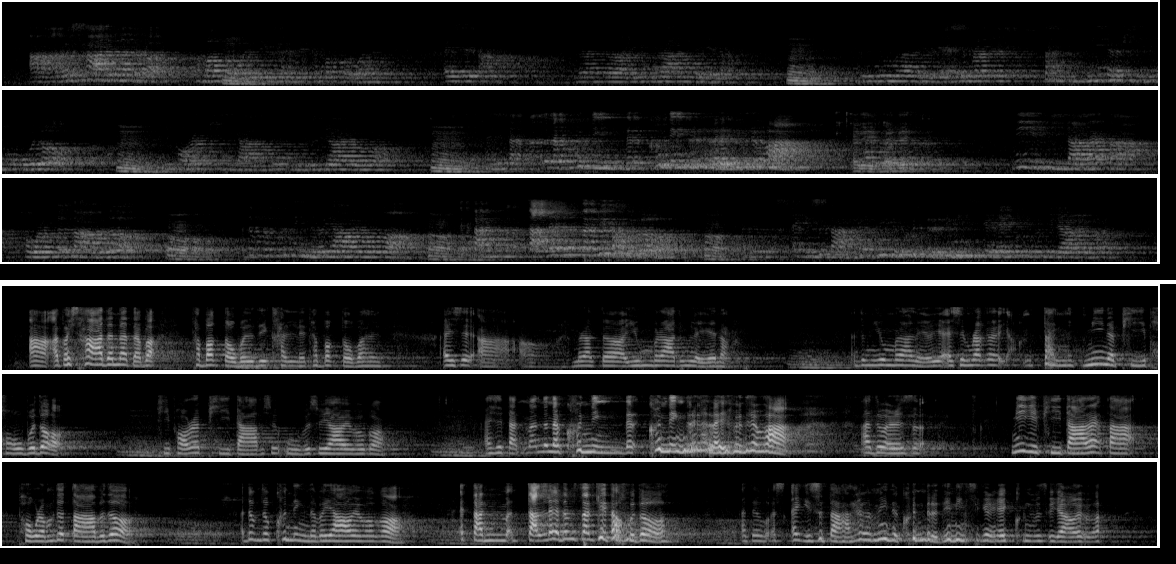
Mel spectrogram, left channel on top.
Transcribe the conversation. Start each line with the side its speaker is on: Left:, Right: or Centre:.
Right: ꯑꯥ ꯑ ꯄꯩꯁꯥꯗ ꯅꯠꯇꯕ ꯊꯕꯛ ꯇꯧꯕꯗꯗꯤ
Left: ꯎꯝ
Right: ꯈꯜꯂꯦ ꯊꯕꯛ ꯇꯧꯕ ꯍꯥꯏ ꯑꯩꯁꯦ ꯑꯥ ꯑ ꯃꯔꯛꯇ ꯌꯨꯝ ꯕꯔꯥ ꯑꯗꯨꯝ ꯂꯩꯌꯦꯅꯥ
Left: ꯎꯝ
Right: ꯑꯗꯨꯝ ꯌꯨꯝ ꯕꯔꯥ ꯂꯩꯕꯒꯤ ꯑꯩꯁꯦ ꯃꯔꯛꯇ ꯌꯥꯝ ꯇꯟꯅ ꯃꯤꯅ ꯐꯤ ꯐꯧꯕꯗꯣ
Left: <unintelligible> ꯎꯝ
Right: ꯐꯤ ꯐꯥꯎꯔ ꯐꯤ ꯇꯥꯕꯁꯨ ꯎꯕꯁꯨ ꯌꯥꯎꯋꯦꯕꯀꯣ
Left: ꯎꯝ
Right: ꯑꯩꯁꯦ ꯇꯠꯃꯟꯗꯅ ꯈꯨꯅꯤꯡꯗ ꯈꯨꯟꯅꯤꯡꯗ꯭ꯔꯒ ꯂꯩꯕꯅꯦꯕꯥ
Left: ꯀꯔꯤ
Right: ꯑꯗꯨ
Left: ꯍꯥꯏꯗꯤ
Right: ꯑꯣꯏꯔꯁꯨ ꯃꯤꯒꯤ ꯐꯤ ꯇꯥꯔ ꯇꯥ ꯐꯧꯔꯝꯕꯗꯣ ꯇꯥꯕꯗꯣ
Left: ꯑꯣ ꯑꯣ
Right: ꯑꯗꯨꯝꯗꯣ ꯈꯨꯟꯅꯤꯡꯅꯕ ꯌꯥꯎꯋꯦꯕꯀꯣ
Left: ꯑꯣ ꯑꯥ ꯑꯥ
Right: ꯑꯦ ꯇꯟꯕ ꯇꯜꯂꯦ ꯑꯗꯨꯝ ꯆꯠꯀꯦ ꯇꯧꯕꯗꯣ
Left: ꯑꯥ
Right: ꯑꯗꯕꯨ ꯑꯁ ꯑꯩꯒꯤꯁꯨ ꯇꯥꯔꯒ ꯃꯤꯅ ꯈꯨꯟꯗ꯭ꯔꯗꯤ ꯅꯤꯡꯁꯤꯡꯉ ꯍꯦꯛ ꯈꯨꯟꯕꯁꯨ ꯌꯥꯎꯋꯦꯕ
